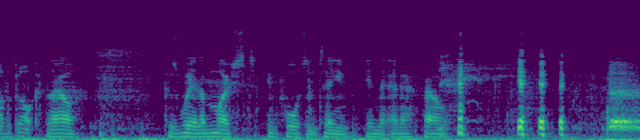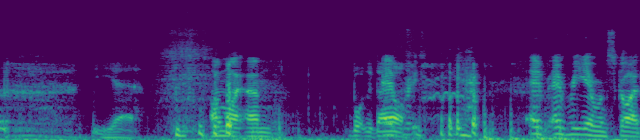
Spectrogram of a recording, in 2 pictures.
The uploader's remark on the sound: We are back again in our usual spot back in the van with coffee and a good podcast coming up.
